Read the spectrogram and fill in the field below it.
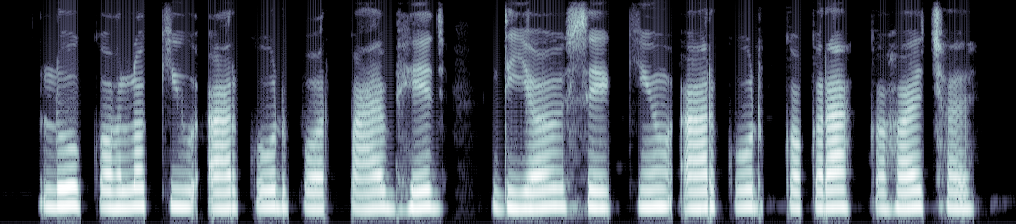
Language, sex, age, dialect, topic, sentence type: Maithili, female, 25-30, Eastern / Thethi, banking, question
